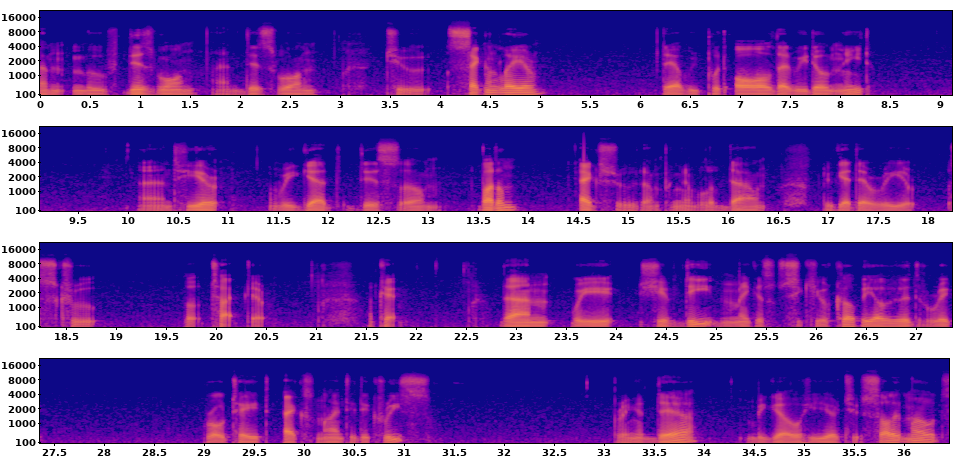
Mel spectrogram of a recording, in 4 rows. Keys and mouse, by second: 4.4 m, 10.8 Tab, 14.6 e, 15.6 click, 16.5 Tab, 16.9 click, 21.3 KP_1, 24.8 shift+d, 27.2 r, 32.6-34.2 drag.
